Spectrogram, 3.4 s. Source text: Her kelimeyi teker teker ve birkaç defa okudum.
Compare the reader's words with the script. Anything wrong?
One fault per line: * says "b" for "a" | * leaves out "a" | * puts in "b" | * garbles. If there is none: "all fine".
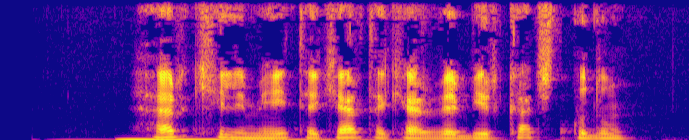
* leaves out "defa"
